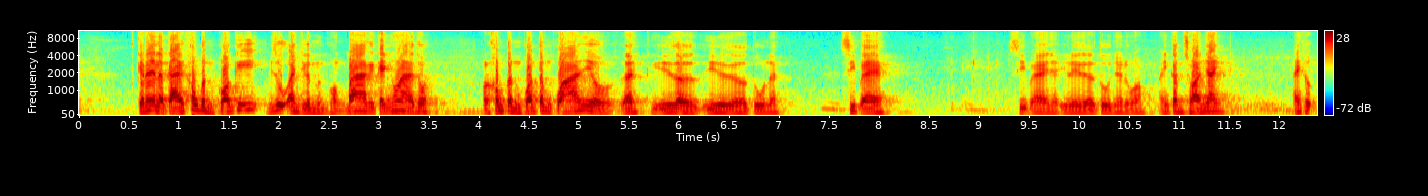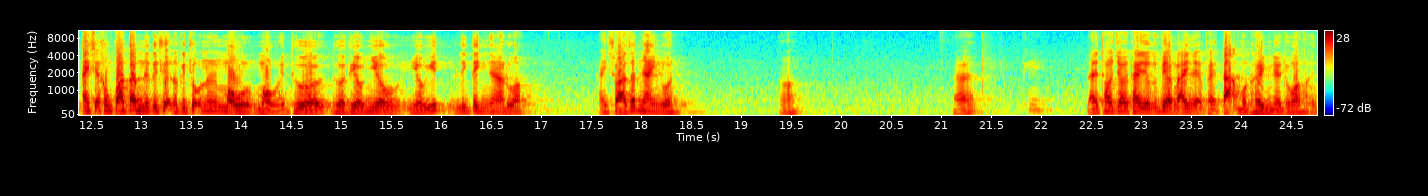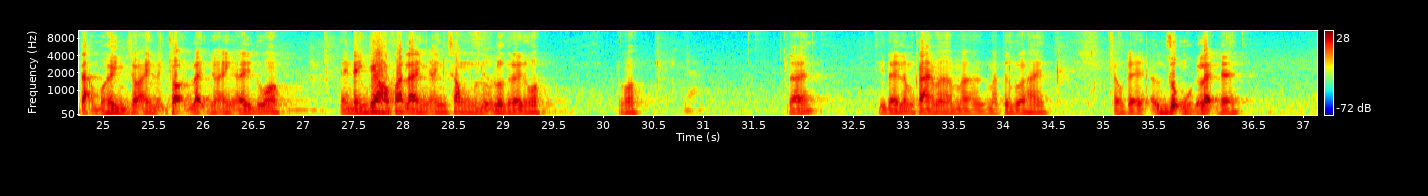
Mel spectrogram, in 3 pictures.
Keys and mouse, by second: 1.5 click, 5.8 shift+e, 11.7-17.9 drag, 18.3 v, 21.0 n, 21.3 m, 21.5 click, 22.3 v, 24.1 ctrl+z, 24.5 v, 24.9 click, 25.3 ctrl+z, 27.4 e, 28.4 click, 28.7 v, 29.0 click, 29.5 click, 30.1 click, 31.0 v, 31.1 click, 31.4 space, 31.5 click, 31.8 v, 31.9 click, 33.2 click, 34.1 click, 34.7 Delete, 35.7 ctrl+z, 36.1 ctrl+z, 36.5 ctrl+z, 37.0 ctrl+z.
